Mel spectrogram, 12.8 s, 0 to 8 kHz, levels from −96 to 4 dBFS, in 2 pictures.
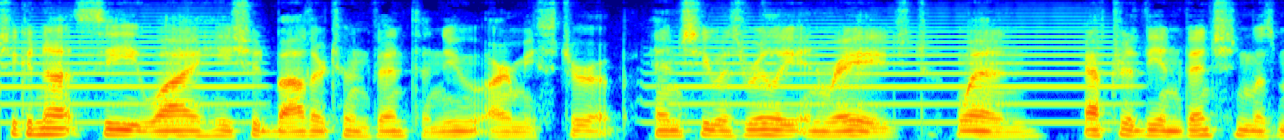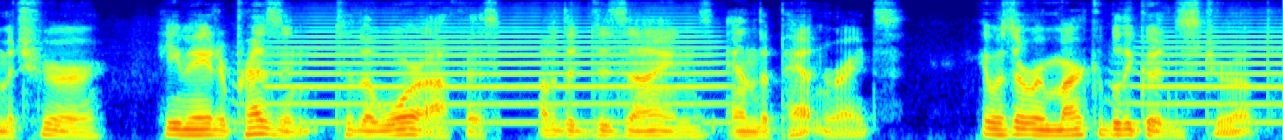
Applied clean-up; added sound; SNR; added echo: none; Trumpet; 12 dB; none.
